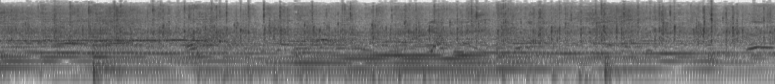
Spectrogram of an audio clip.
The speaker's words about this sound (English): Are you clapping for him? Hallelujah. Oh, if that was for me, then let's give a better one to Jesus.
